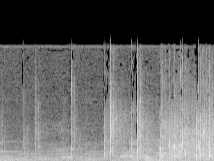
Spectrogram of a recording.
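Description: A short stretch of music with sustained tones, then audience clapping breaks out about a second in and grows louder.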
